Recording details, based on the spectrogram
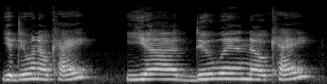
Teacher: We can reduce this even further by cutting off our first verb, are.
